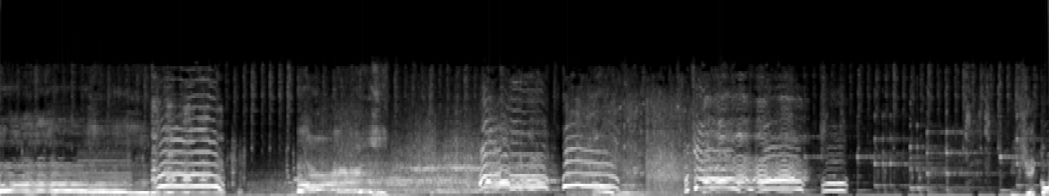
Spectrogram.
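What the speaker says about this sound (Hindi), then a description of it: "ये कौन चिल्ला रहा है?" A cartoon character in a Ninja Hattori episode screams in repeated, wavering high-pitched bursts, mixed with jingling effects and crashes.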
